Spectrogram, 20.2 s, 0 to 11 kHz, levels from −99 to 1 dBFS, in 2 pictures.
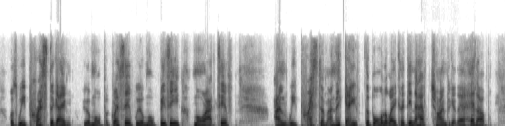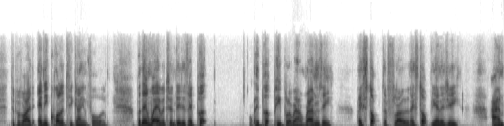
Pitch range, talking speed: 100-125 Hz, 185 wpm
